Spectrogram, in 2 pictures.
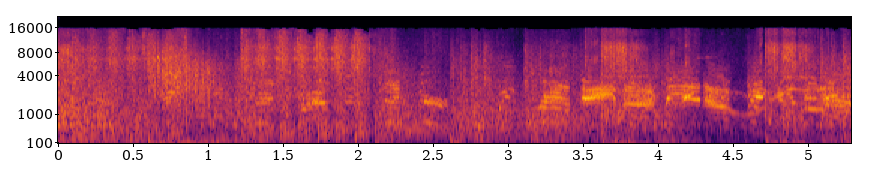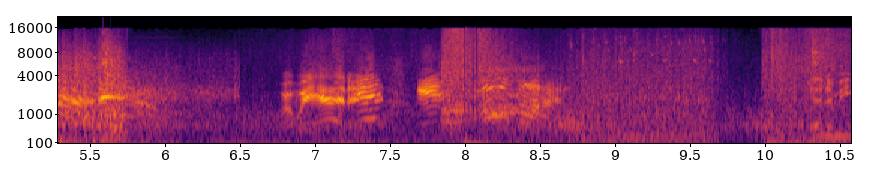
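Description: Company of Heroes battle in the Ardennes near Assenois, with loud machine-gun bursts, rifle shots and heavy booms overlapping, and voices shouting over the combat.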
